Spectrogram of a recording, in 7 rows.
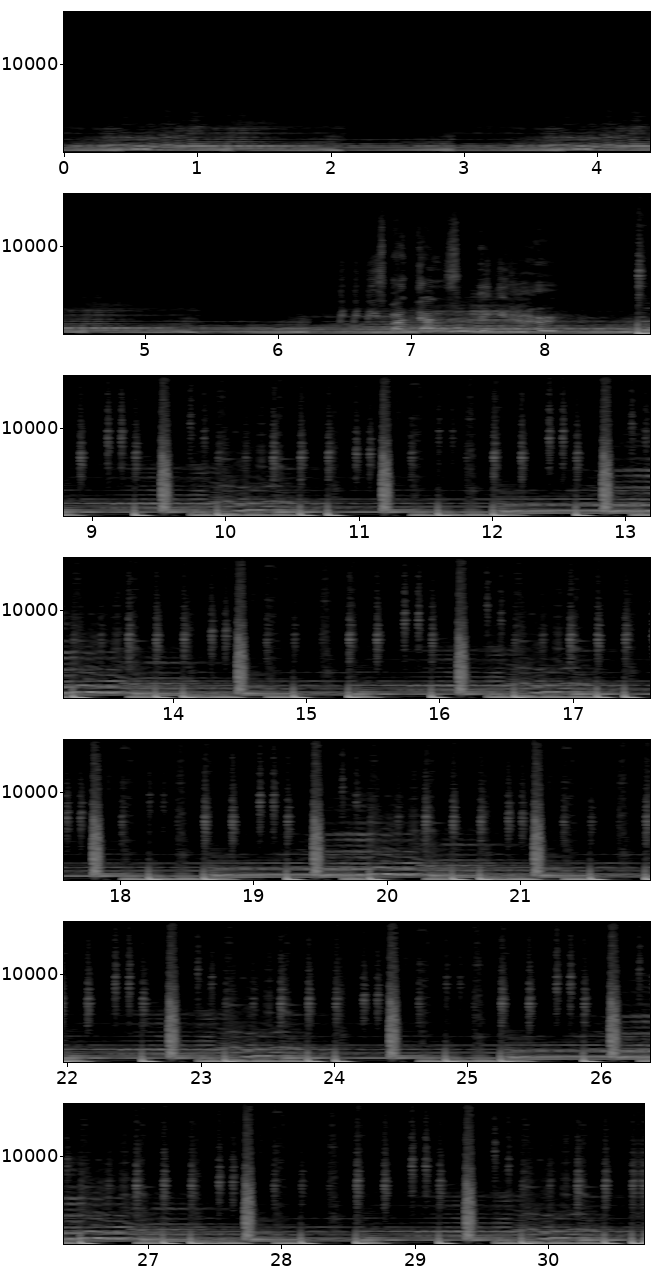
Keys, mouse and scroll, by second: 7.3 click, 7.5 ctrl+z, 9.9 click, 11.8 click, 14.4 click, 17.0 click, 19.0-19.4 scroll up 1, 19.4 space, 19.7 scroll up 1, 19.9 space, 20.0 click, 20.2 space, 21.0 click, 23.2 Right, 26.6 Left, 27.4 scroll down 1, 27.6-29.1 typing, 27.8 click, 28.2 scroll down 1, 28.6 click, 28.9 scroll up 1, 29.2 click.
